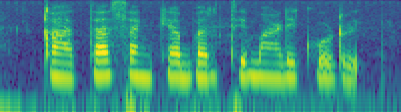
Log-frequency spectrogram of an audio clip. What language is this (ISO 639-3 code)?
kan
